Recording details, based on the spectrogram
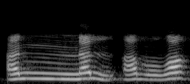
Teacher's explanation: غنہ کر کے را موٹا ضاد موٹا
